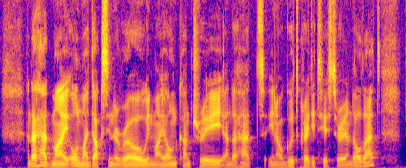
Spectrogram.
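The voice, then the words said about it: Non-British foreign accent. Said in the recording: “As you can hear from the accent, I'm clearly not British”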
